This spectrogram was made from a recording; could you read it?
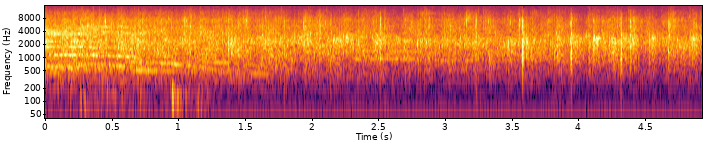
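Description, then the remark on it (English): Sustained audience applause at a kirtan, welcoming guest of honor His Holiness Prabhu Vishnu Swami Maharaj: a dense steady wash of many hands clapping at an even loudness for several seconds, with a few brief cheers or whistles early on and no clear speech. “Please give a big round of applause for His Holiness Prabhu Vishnu Swami Maharaj.”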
